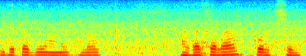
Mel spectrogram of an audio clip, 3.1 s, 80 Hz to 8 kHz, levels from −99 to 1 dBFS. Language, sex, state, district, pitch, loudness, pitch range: Bengali, male, West Bengal, Cooch Behar, 150 Hz, -15 LUFS, 145-155 Hz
